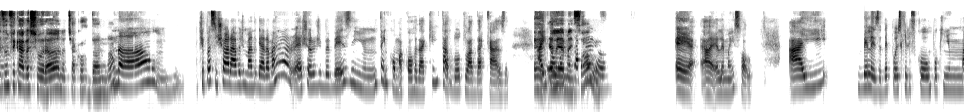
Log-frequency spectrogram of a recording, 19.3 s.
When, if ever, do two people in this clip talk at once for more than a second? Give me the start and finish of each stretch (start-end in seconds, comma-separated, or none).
10.7-12.1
